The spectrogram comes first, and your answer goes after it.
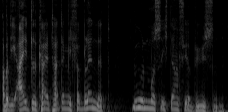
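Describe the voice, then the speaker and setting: A man's voice: on the high side, lively intonation, unhurried, gravelly, voice pushed up, heavily acted. A man voicing a frail, tearful sick woman. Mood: remorseful. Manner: tearful, pleading. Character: sick grey-haired woman, remorseful and grateful.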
